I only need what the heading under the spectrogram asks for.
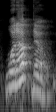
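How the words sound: Said in a stiff, awkward, non-native-sounding tone. The speaker calls it wrong. "they did not sound native when they were saying it"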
